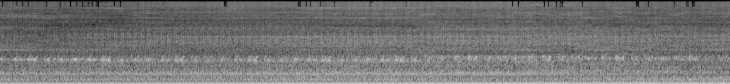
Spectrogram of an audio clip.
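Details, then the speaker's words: Westerbeke marine diesel generator, slowly overheating after 45+ minutes, after a flush, warm after a long run, phone held near the engine: smooth, even beat at steady speed, no knocking or hunting; not yet super hot, and it should shut down before overheating. "Doesn't feel really getting warm, but she doesn't feel super hot. She'll shut down before she gets too hot."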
